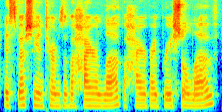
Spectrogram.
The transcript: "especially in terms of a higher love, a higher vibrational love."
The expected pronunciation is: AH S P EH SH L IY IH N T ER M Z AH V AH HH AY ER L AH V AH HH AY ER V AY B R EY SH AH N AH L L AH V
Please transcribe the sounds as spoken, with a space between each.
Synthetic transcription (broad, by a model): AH S P EH SH L IY IH N T ER M Z AH V AH HH AY ER L AH V AH HH AY ER V AY B R EY SH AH N L L AH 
